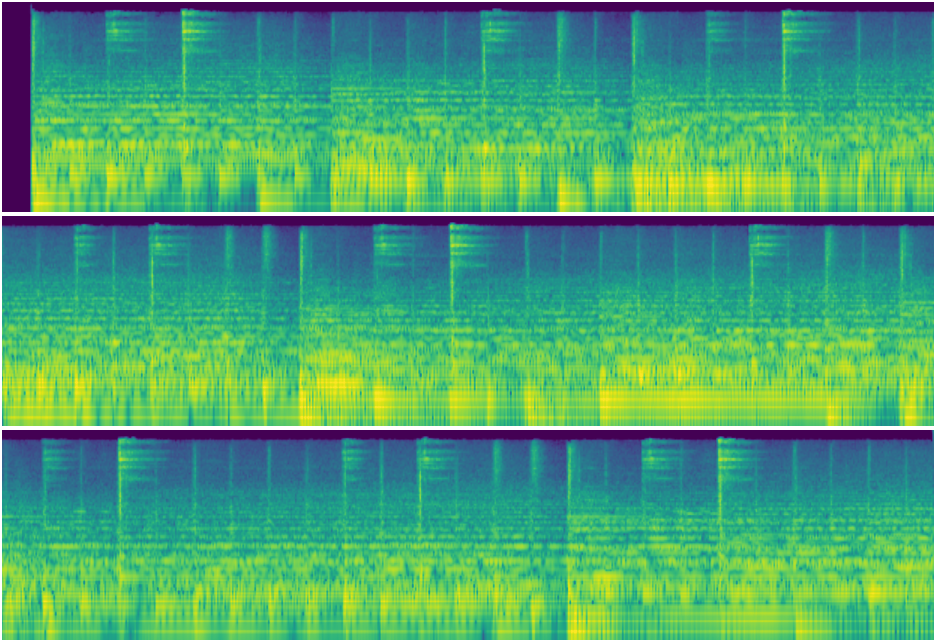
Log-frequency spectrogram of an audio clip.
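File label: orchestra A minor; key - Am (C) - vocal range - B to C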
